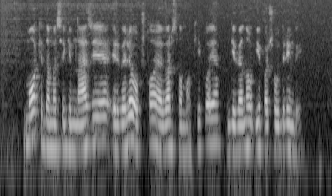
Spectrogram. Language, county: Lithuanian, Utena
